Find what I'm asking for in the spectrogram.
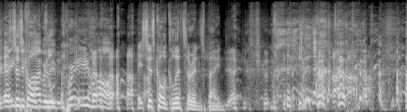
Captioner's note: laughter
